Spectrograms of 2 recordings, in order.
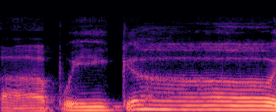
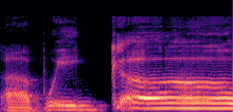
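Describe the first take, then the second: First: The call is said softly and gently. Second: The call is said sharply and forcefully. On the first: Everyone pulls less on the controls. "it's a less of a pull" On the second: Everyone pulls hard on the controls. "it's really hard, you know, it's a hard pull"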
